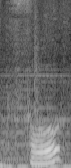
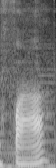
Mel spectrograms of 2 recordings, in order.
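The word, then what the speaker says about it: 福: it symbolizes a slack they pronounce it as Fu or fa Fu or fa means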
